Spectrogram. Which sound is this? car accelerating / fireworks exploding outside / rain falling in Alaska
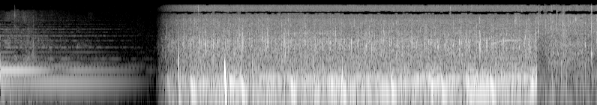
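rain falling in Alaska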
